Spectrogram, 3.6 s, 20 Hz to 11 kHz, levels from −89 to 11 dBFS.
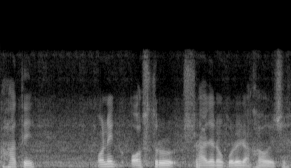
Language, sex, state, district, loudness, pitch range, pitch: Bengali, male, West Bengal, Jhargram, -15 LUFS, 110-130 Hz, 115 Hz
